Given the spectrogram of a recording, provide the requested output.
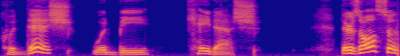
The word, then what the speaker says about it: Kadesh: For instance, uppercase PRT, pronounced Perit, would be Euphrates, or uppercase Q, lowercase u, uppercase DS, lowercase h, pronounced Kodesh, would be Kadesh.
